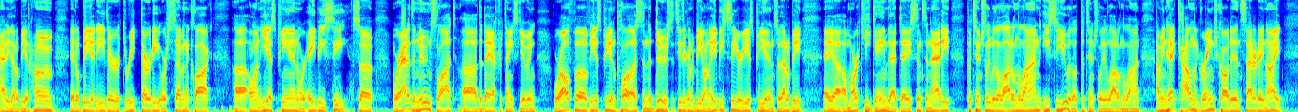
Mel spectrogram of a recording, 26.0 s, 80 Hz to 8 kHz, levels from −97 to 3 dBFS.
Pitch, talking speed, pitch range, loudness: 100 Hz, 190 wpm, 90-110 Hz, -21 LUFS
